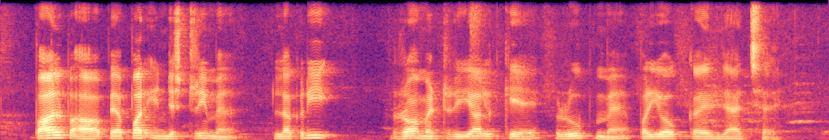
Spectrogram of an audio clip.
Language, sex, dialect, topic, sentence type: Maithili, male, Bajjika, agriculture, statement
